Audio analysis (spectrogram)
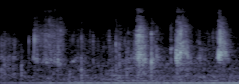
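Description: Someone bites into and chews cold fried calamari with a crunchy coating, giving a few short, quiet, close crunches spaced through a faint background hum.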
